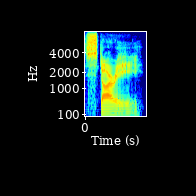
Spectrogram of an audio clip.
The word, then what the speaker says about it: Starry: Once in a while, I get like a Sprite, and here they call the other Sprite, their Sprite, Starry, spelled like Larry, but with an ST.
